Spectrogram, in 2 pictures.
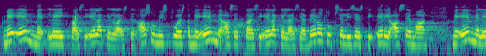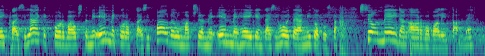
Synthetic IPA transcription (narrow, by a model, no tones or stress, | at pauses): meemːeleikːɑisielækelːæist̪enʔɑsumist̪uest̪ɑmeemːeʔɑset̪ːɑisielækelːæisiæʋerot̪ukselːisest̪iʔeriɑsemɑːn | meemːeleikːɑisilæːkekːorʋɑuksi̥st̪ɑmeemːekoɾot̪ːɑisipɑlʋelumɑksujɑmeʔemːeɦeikent̪æisiho̞it̪ɑjɑmit̪ot̪ust̪ɑ | seommeidænɑrʋoʋɑlint̪ɑ̰mːe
